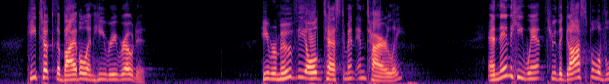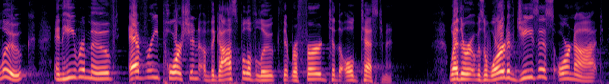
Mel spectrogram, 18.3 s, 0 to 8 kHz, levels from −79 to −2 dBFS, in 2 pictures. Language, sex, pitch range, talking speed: English, male, 150-215 Hz, 160 wpm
